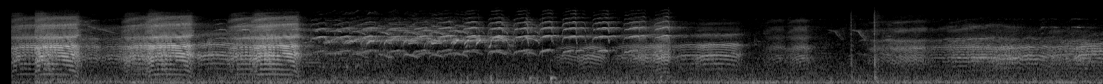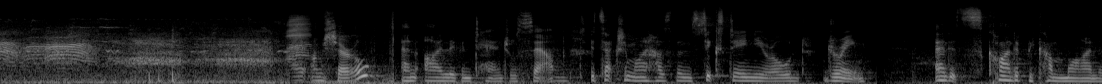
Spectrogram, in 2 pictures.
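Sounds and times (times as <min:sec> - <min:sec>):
birds calling harshly: 0:00.1 - 0:14.2.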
